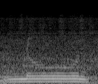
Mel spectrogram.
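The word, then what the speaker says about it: ن: তারপর হলো নুন, জিহ্বার আগা বরাবর মানে উপরে তালুর সঙ্গে লাগাইতে হবে, ঠিক আছে। নুন নু নু নু নু নুন।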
